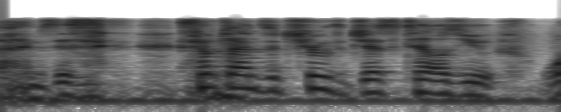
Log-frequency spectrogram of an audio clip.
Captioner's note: laugh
